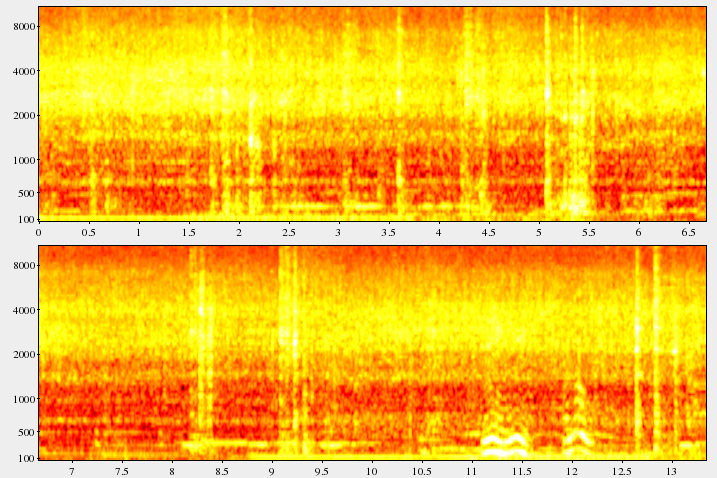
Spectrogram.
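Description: Squid frying in a pan while being stirred, with a continuous sizzle and repeated scraping stirs; a hum and a few brief voice fragments sit underneath.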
